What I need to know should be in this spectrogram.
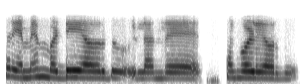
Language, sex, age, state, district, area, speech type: Kannada, female, 18-30, Karnataka, Koppal, rural, conversation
